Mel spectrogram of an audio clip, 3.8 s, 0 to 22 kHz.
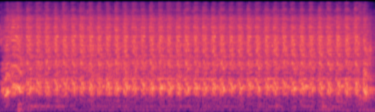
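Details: Honda CB750-based chopper after cylinder head and valve work: starter cranking with even, steady compression pulses and no uneven beats, spinning to check that oil pressure develops. Compression sounds fine.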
